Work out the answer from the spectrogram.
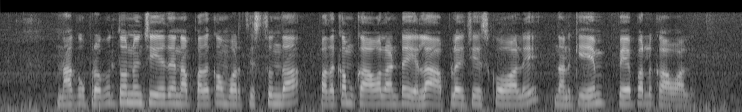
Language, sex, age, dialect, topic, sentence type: Telugu, female, 31-35, Telangana, banking, question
